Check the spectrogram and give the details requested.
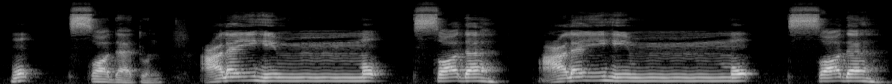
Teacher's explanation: মিম সাকিনের পরে মিম থাকলে গুণনা হয় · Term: ইদগাম শাফাউই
